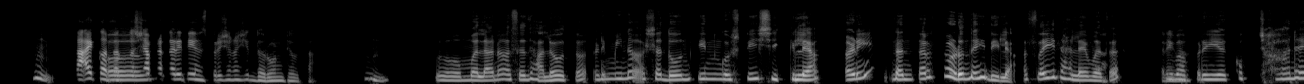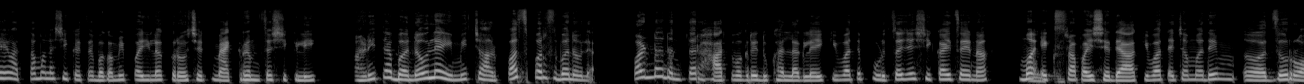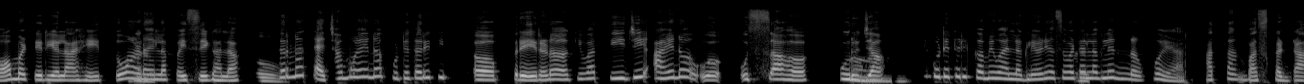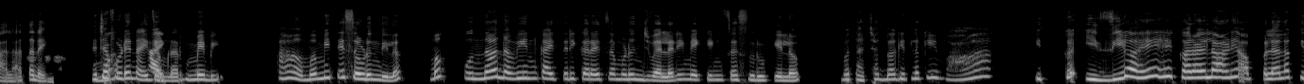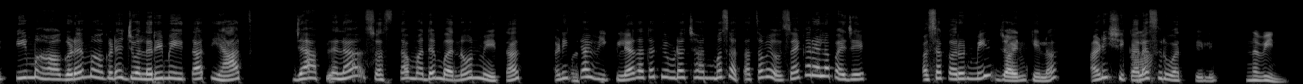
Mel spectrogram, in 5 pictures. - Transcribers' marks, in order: in English: "इन्स्पिरेशन"; laughing while speaking: "सोडूनही दिल्या"; in English: "क्रोचेट मॅकरमचं"; unintelligible speech; in English: "रॉ मटेरिअल"; in English: "मे बी"; in English: "ज्वेलरी मेकिंगचं"; other background noise; surprised: "वाह! इतकं ईझी आहे, हे … महागडे ज्वेलरी मिळतात"; in English: "जॉइन"
- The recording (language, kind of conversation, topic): Marathi, podcast, शिकत असताना तुम्ही प्रेरणा कशी टिकवून ठेवता?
